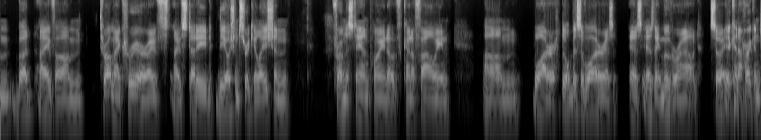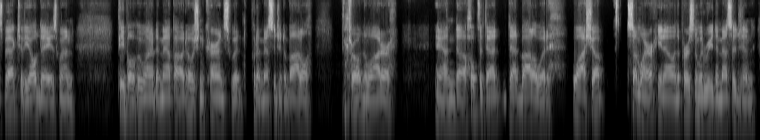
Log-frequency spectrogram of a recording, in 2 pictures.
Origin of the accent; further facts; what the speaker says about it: Rhinelander, Wisconsin, United States; when I was growing up in Rhinelander and those, you know, those nice snowfalls.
